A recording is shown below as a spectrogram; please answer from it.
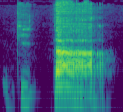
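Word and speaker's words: กีตาร์: You don't pronounce the R at the end. You just say guitar.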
